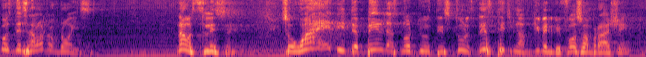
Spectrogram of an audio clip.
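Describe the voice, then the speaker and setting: Over noticeable background noise, a man with a high pitch races along at a very fast pace with lively intonation. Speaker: pastor. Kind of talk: sermon.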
